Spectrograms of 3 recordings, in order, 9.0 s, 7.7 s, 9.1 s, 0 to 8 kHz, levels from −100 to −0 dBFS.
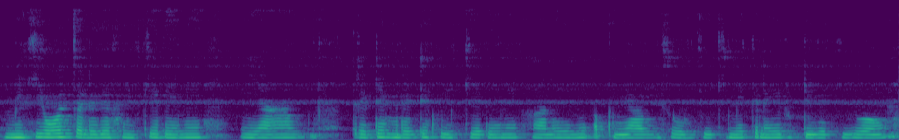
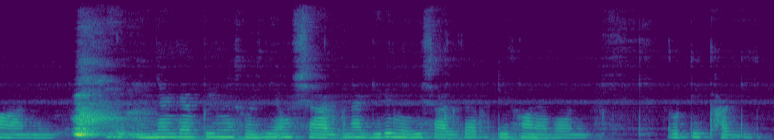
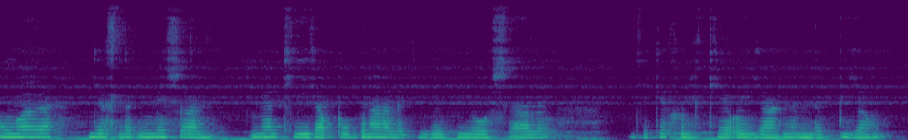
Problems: low volume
